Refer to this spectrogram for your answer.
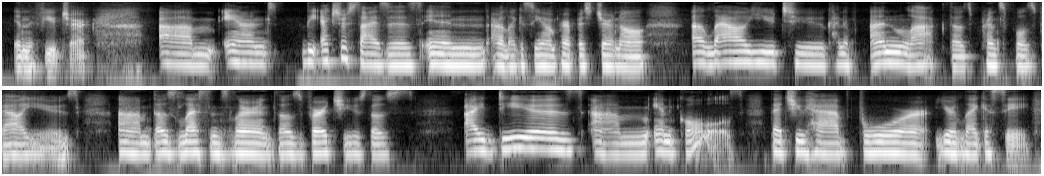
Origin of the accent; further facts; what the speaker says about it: Washington, District of Columbia, United States; the District of Columbia, my hometown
